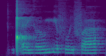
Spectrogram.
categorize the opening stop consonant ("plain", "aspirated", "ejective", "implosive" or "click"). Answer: click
